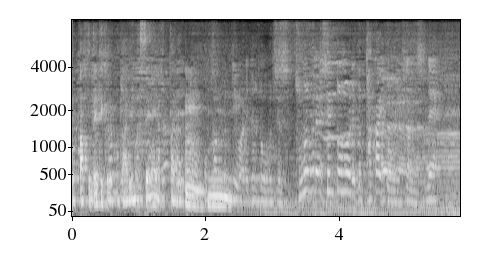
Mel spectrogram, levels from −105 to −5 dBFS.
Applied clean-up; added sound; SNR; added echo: none; none; none; reverberation time 0.9 s.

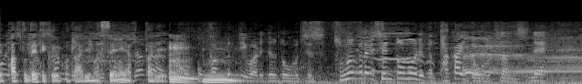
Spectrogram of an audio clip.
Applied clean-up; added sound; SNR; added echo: none; none; none; none.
